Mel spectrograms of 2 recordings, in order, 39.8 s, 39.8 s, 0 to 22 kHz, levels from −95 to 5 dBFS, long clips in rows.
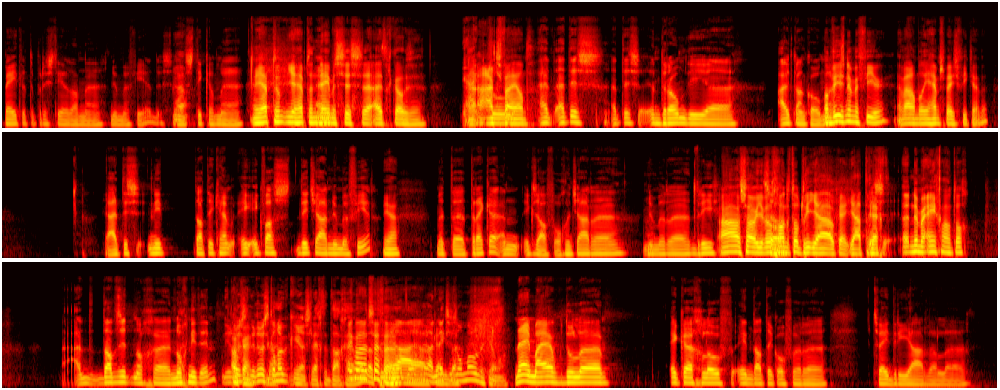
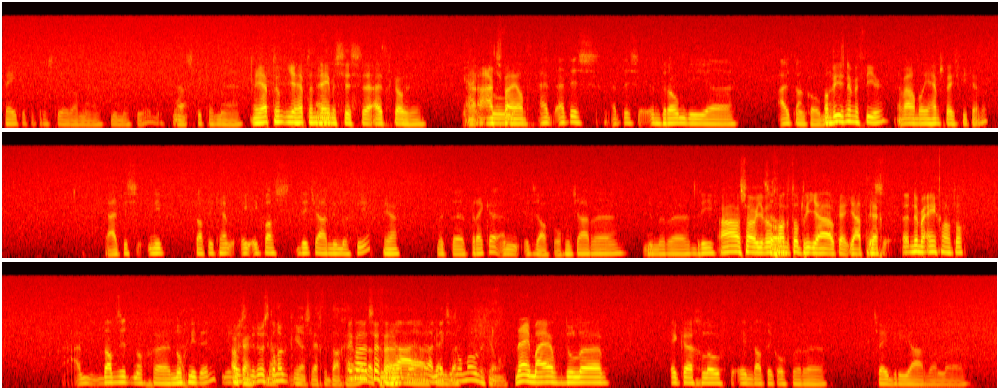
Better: first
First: none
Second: hiss; noticeable; throughout; 10 dB below the speech

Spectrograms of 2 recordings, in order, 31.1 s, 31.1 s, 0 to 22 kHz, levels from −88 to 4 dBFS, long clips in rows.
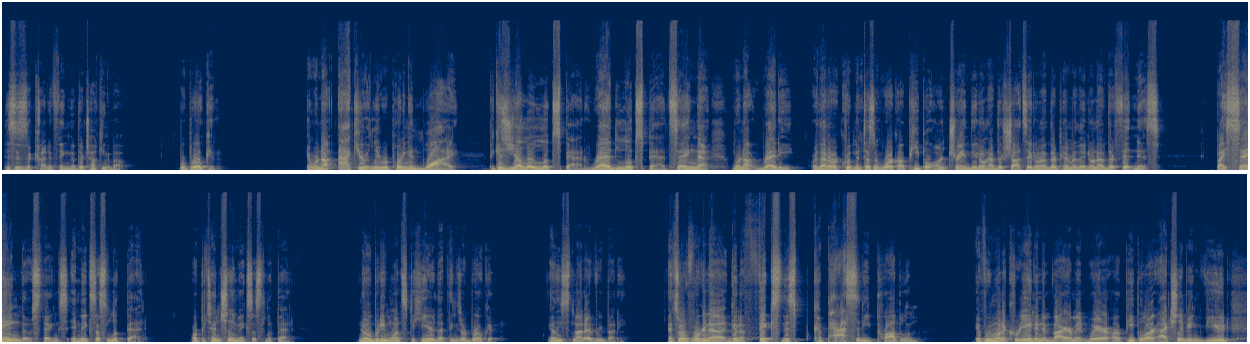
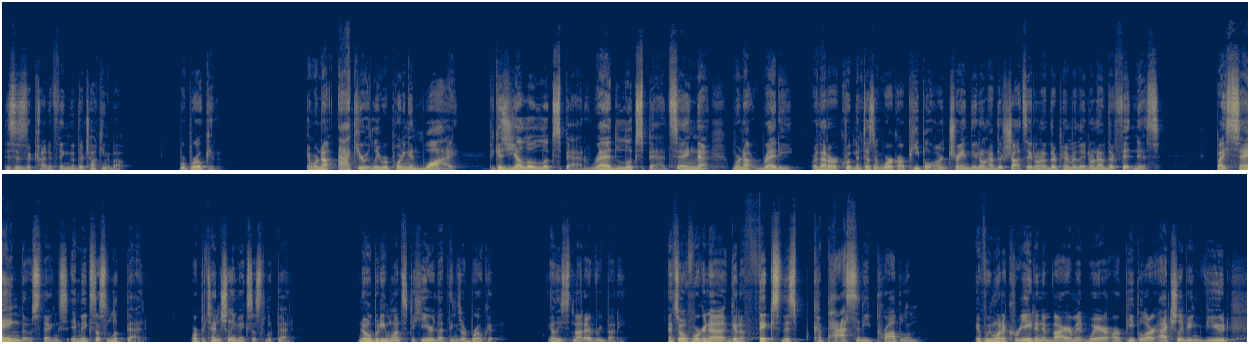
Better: second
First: distortion; slight; 10 dB below the speech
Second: none

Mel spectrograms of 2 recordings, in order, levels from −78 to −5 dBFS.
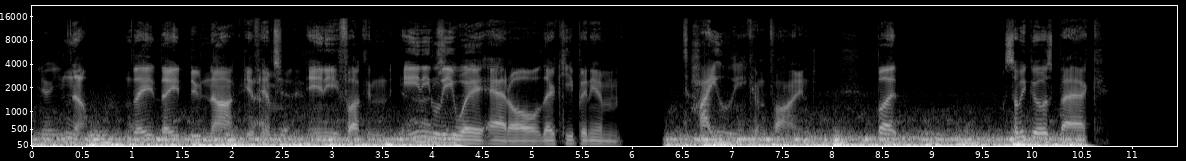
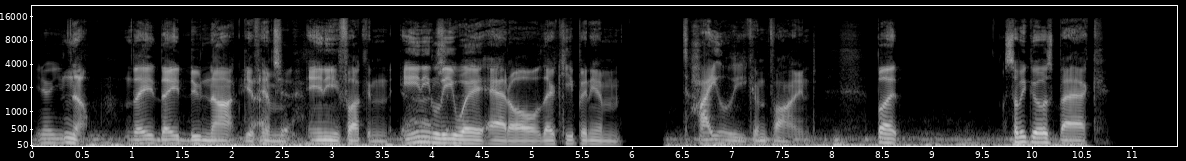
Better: second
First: low rumble; loud; until 4.5 s and from 6.5 to 11 s; 5 dB below the speech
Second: low rumble; faint; until 4.5 s and from 6.5 to 11 s; 25 dB below the speech

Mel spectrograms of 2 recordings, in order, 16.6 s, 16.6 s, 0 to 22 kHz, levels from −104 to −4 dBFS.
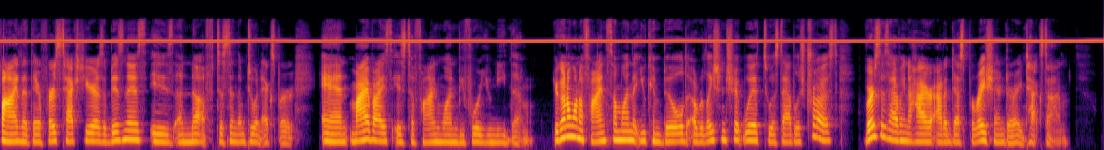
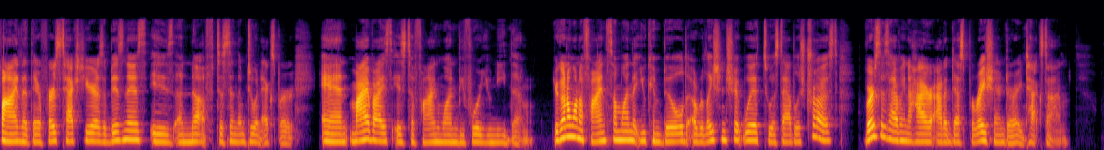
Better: second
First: high-pitched whine; loud; throughout; 8 kHz, 7 dB below the speech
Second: none

